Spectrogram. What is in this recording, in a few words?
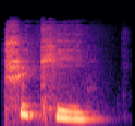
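"tricky", British English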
